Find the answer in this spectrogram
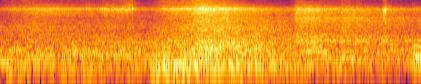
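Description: Soup being slurped off a metal spoon: a noisy sip that swells about a second in.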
